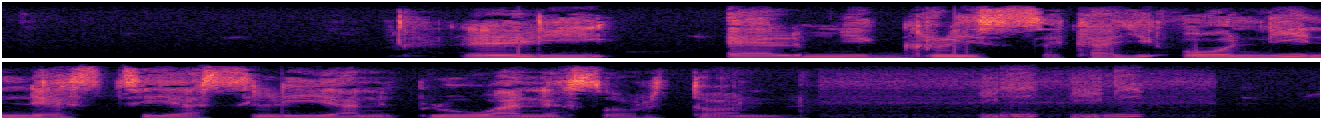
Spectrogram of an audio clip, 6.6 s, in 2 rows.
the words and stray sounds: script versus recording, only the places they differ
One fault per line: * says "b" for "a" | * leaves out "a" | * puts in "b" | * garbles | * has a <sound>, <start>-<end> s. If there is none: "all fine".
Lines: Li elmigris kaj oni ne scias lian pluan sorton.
* has a laugh, 5.7-6.2 s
